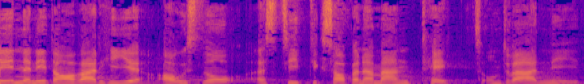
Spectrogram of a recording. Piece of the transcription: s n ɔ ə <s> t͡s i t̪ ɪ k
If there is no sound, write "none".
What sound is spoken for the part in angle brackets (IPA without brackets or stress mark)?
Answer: s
